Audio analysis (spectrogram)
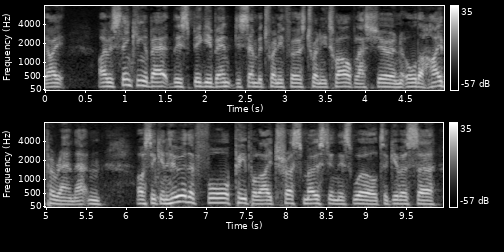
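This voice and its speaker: A man hosting a spiritual talk radio show, a little nasal from a head cold, with gentle hesitant phrasing. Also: medium pitch, no echo.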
